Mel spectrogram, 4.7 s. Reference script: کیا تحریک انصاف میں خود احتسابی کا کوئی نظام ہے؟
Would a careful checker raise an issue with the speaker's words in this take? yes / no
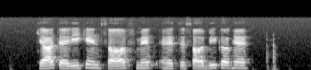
yes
